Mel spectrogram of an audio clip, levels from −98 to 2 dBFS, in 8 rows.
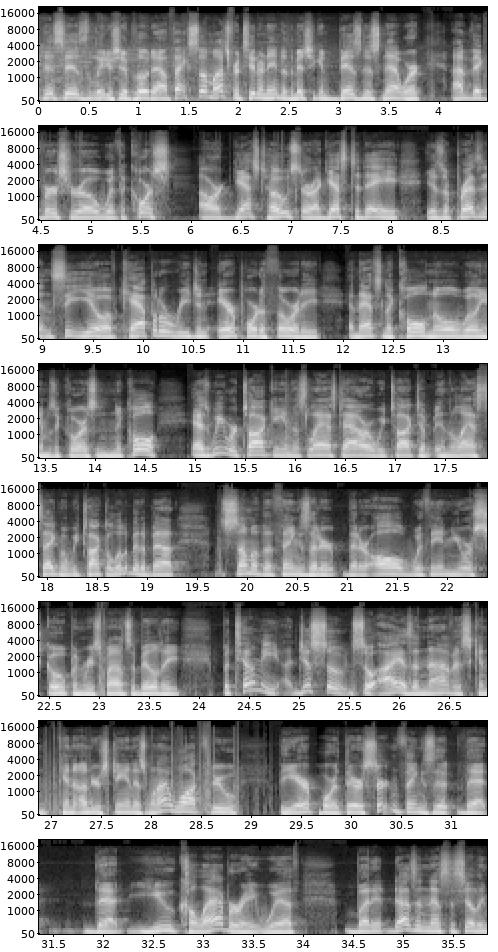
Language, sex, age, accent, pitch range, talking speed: English, male, 40-59, American, 125-150 Hz, 195 wpm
